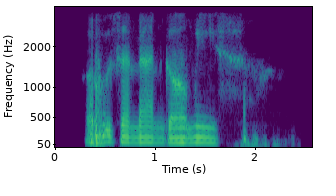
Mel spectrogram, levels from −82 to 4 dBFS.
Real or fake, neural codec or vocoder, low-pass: fake; codec, 16 kHz, 8 kbps, FunCodec, trained on Chinese and English, 25 frames a second; 3.6 kHz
